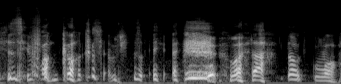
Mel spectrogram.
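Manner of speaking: high, slow, through laughter; laughing at his own mistake. Real, not acted. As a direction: giggle while admitting the slip.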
